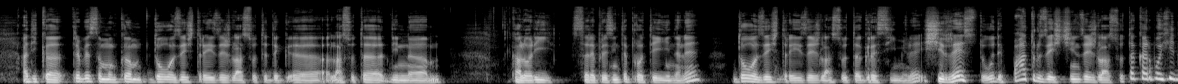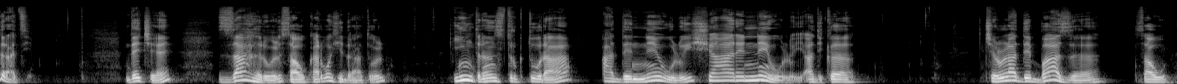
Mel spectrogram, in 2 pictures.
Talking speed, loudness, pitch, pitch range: 100 wpm, -15 LUFS, 115 Hz, 105-150 Hz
